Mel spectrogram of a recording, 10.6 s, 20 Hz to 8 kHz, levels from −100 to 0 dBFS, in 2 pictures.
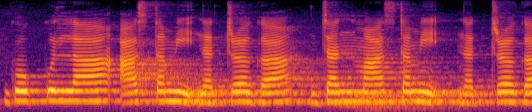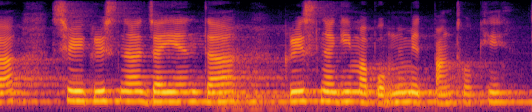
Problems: none marked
